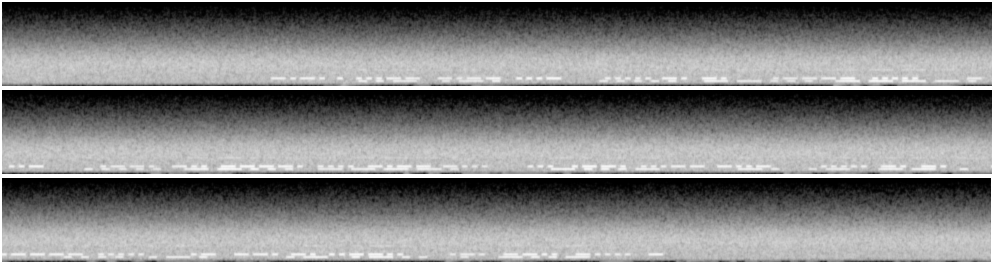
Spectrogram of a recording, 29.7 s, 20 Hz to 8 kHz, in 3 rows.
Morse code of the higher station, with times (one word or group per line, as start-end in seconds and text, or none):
2.7-5.6 CE3YV
6.0-7.2 5NN
7.7-9.2 15
9.7-10.3 TU
10.9-14.8 PD9HYB
15.2-17.6 SP3X
18.1-19.3 5NN
19.8-21.2 15
21.7-23.8 AGN?
24.3-26.4 RZ6T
